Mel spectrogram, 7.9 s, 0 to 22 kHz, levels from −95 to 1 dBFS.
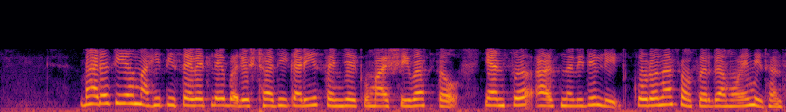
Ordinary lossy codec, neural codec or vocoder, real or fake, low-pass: none; codec, 16 kHz, 4 kbps, FunCodec, trained on LibriTTS, 50 frames a second; fake; 3.6 kHz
